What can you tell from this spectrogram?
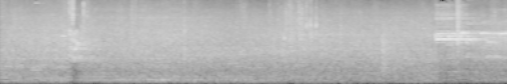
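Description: Steady street traffic noise, with a single click about a second in and a high, steady tone lasting about a second near the end.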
